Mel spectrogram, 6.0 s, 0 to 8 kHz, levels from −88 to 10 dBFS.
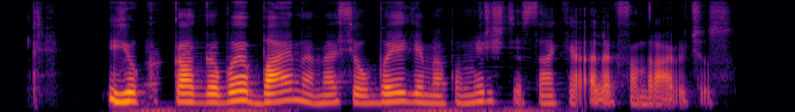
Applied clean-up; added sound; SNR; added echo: neural mask model DeepFilterNet 3.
